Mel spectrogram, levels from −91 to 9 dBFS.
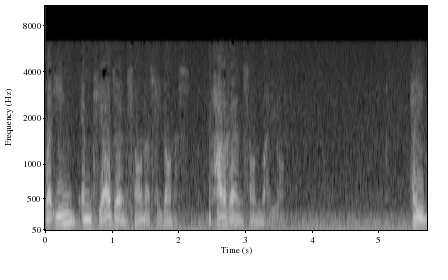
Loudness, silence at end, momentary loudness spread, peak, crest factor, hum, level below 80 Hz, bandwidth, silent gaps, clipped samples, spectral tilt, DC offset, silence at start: -23 LUFS; 0 s; 20 LU; -6 dBFS; 16 dB; none; -42 dBFS; 6.6 kHz; none; under 0.1%; -9 dB/octave; 2%; 0 s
